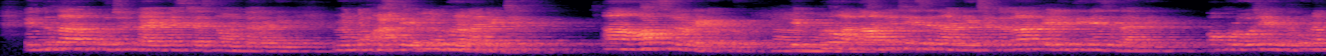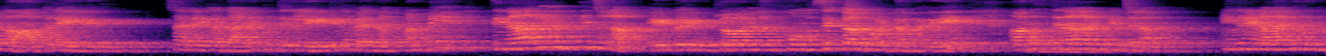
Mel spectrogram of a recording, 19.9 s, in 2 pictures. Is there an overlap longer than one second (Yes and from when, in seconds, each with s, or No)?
Yes, from 2.6 s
